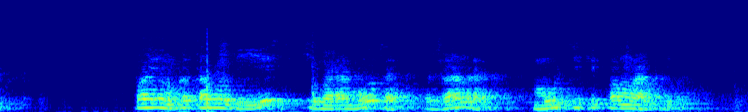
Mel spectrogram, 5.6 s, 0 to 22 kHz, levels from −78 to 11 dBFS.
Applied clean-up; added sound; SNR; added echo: neural separator model SepFormer DNS4.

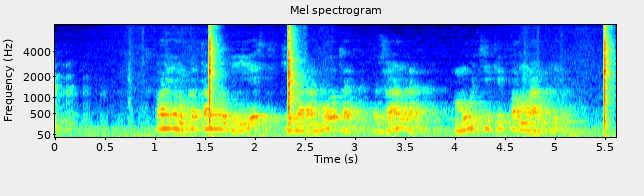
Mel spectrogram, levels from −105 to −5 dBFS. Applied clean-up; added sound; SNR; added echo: none; Clapping; -2 dB; reverberation time 0.9 s.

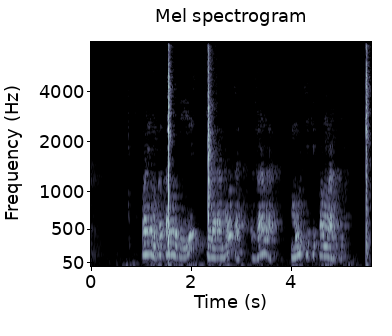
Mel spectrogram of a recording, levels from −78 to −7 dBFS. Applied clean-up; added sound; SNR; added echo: classical method WPE with log-MMSE.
